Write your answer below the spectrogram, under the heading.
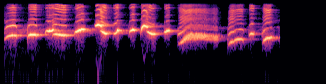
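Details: Young male White-rumped shama, a spotted juvenile, learning its song: a quick run of clear whistled notes rising and falling, then a longer buzzy slurred note and a few short closing whistles, with no other sounds in the background.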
